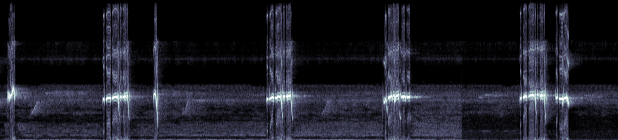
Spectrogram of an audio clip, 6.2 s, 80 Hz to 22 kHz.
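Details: Blue-crowned hanging parrot lure call meant to provoke replies: piercing, thin, high notes roughly every 1.3 seconds, some followed by a short second note, over a low hum and a steady high-pitched tone.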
